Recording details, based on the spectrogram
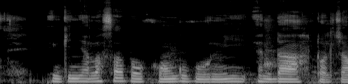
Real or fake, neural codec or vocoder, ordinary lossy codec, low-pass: real; none; none; none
